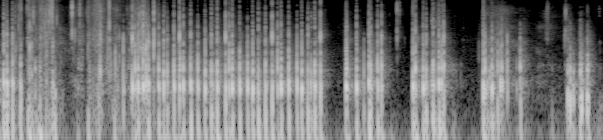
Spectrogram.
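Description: Long nails scratch and pull at the clear plastic shrink wrap on a flat, shaped cardboard gift box. The result is a dense run of quick crinkling, crackling ticks with a warm low-mid body. The ticks come in bursts, with a few short pauses between them.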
